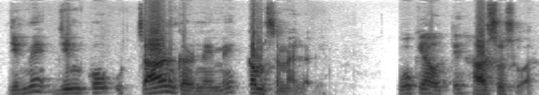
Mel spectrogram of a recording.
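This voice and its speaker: A male teacher giving an exam-prep grammar lesson, explaining slowly and asking and answering his own questions. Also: mid-range voice, darkish tone.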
